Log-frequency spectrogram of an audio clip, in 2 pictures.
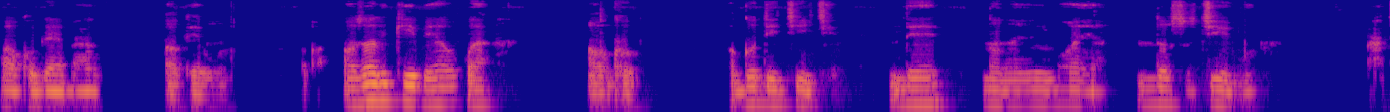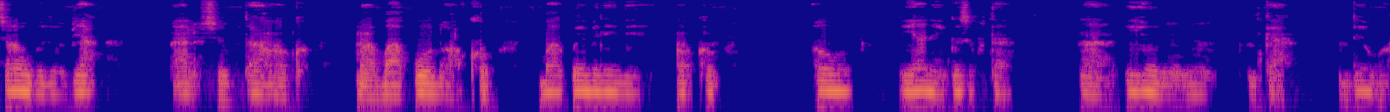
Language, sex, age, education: Igbo, male, 30-45, tertiary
